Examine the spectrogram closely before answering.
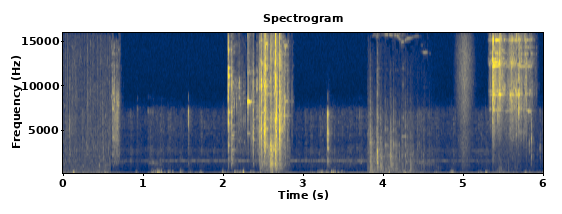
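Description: Metal lock pins click as a lock is picked.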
